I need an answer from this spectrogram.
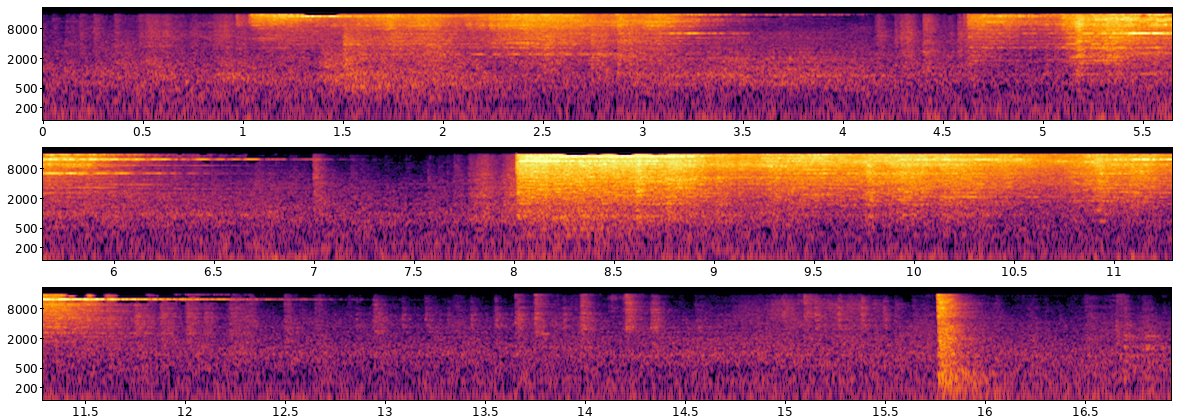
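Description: Freight cars rolling past: a steady rumble of steel wheels on rail, with bursts of high-pitched wheel squeal. The loudest squeal starts about halfway through and lasts a few seconds, and there is a single sharp knock near the end.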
